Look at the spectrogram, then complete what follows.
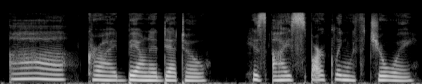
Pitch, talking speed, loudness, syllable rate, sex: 205 Hz, 115 wpm, -17 LUFS, 3.3 syllables/s, female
